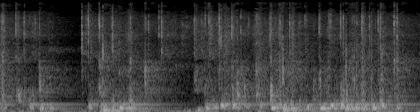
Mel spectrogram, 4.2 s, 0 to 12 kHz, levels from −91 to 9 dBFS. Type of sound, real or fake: fake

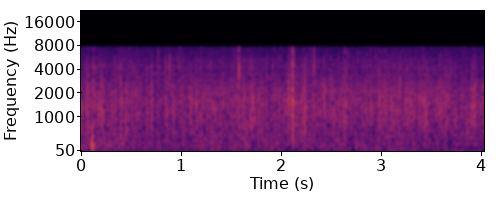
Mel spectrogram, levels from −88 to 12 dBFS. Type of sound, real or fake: real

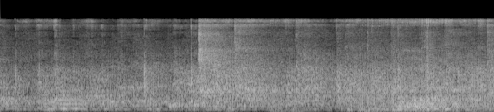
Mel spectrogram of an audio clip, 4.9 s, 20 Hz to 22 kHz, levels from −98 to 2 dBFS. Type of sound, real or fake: fake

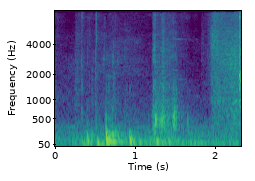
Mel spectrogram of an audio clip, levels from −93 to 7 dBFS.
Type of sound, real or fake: real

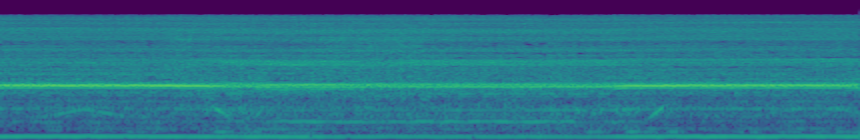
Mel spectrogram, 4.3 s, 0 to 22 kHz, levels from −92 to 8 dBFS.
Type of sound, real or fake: fake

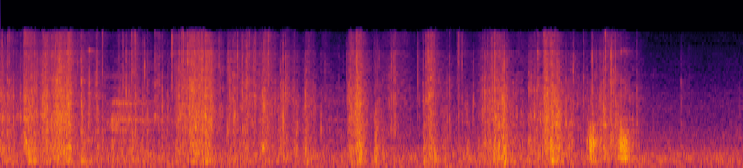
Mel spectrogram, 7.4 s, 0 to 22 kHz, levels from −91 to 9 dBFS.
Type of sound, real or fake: real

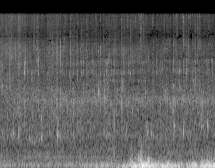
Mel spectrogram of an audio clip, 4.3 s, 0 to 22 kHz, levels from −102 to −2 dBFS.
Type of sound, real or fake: real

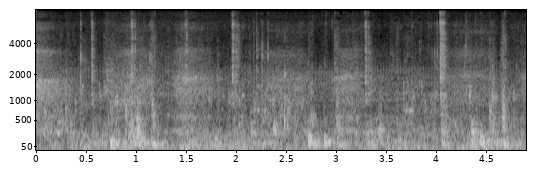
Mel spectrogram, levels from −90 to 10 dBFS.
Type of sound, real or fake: real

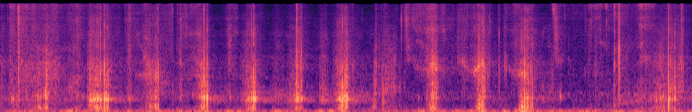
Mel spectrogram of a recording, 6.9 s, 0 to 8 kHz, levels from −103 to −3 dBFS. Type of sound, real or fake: fake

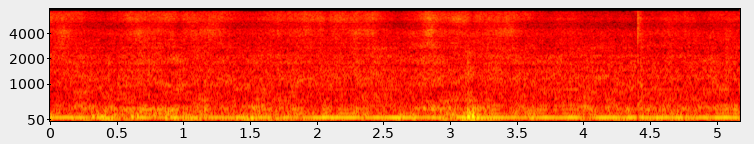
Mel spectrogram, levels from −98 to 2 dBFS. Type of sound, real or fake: fake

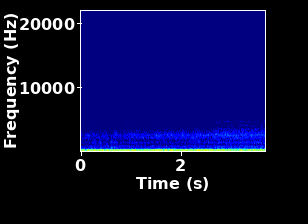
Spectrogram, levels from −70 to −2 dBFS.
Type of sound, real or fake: real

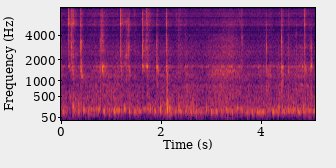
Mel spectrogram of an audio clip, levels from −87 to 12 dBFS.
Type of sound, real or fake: fake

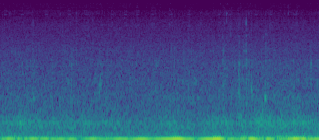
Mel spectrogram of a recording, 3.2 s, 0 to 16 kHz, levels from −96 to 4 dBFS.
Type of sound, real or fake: real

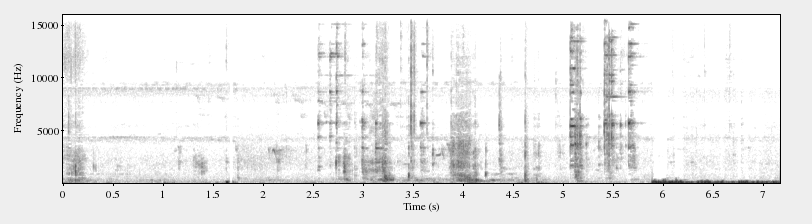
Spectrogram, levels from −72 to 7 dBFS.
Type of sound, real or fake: real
